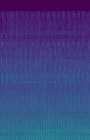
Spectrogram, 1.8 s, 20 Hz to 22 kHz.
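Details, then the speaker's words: 2016 Hyundai i20 (GB/IB) that broke down: fast, even, harsh rattling pulse like a woodpecker over the running engine when selecting first or third gear, a clutch vibration. Pressure plate suspected; gearbox not yet opened. "so it's a bit like a woodpecker that's in there where you try to get first gear or third gear"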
